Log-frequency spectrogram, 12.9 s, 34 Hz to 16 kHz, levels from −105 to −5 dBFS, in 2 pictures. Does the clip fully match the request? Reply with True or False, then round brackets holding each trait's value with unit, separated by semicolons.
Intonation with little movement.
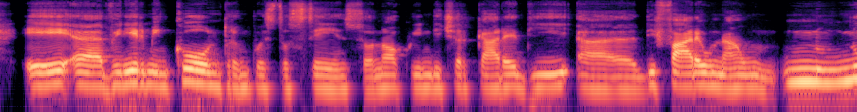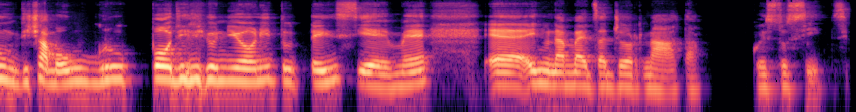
False (5.1 semitones)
